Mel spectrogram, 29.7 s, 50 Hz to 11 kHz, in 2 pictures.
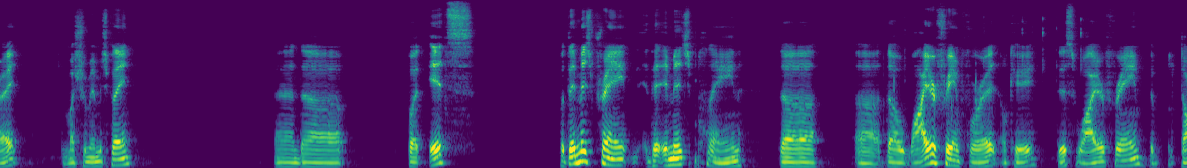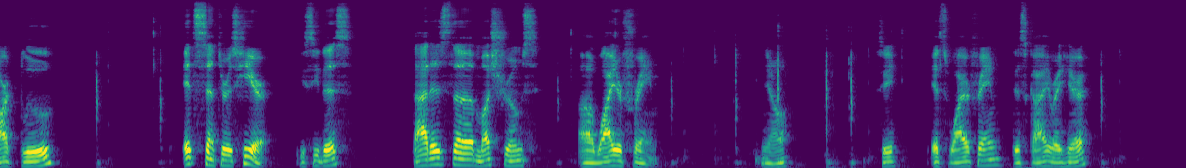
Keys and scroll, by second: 24.5 space.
